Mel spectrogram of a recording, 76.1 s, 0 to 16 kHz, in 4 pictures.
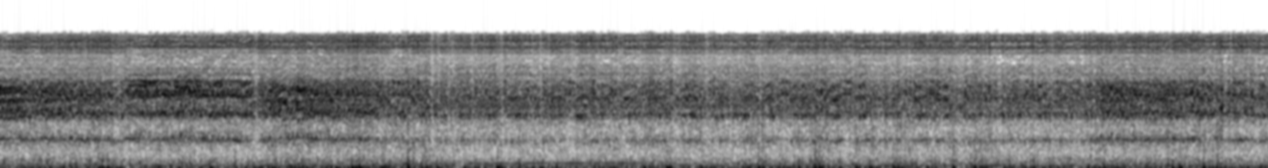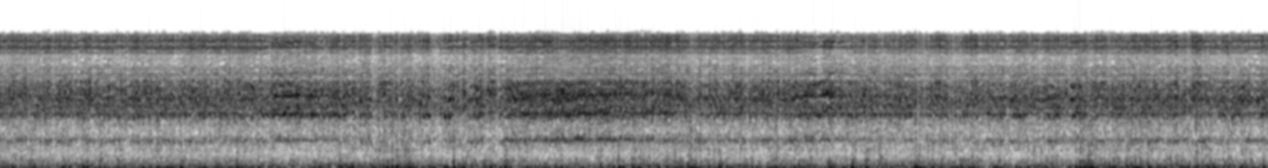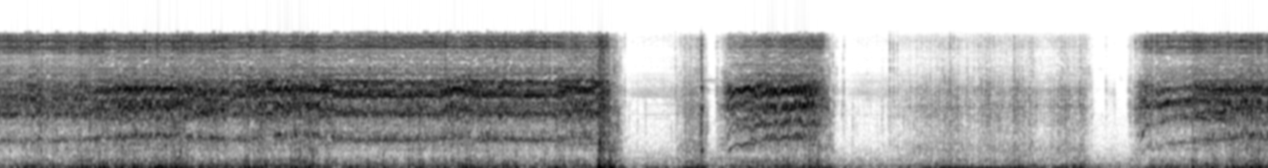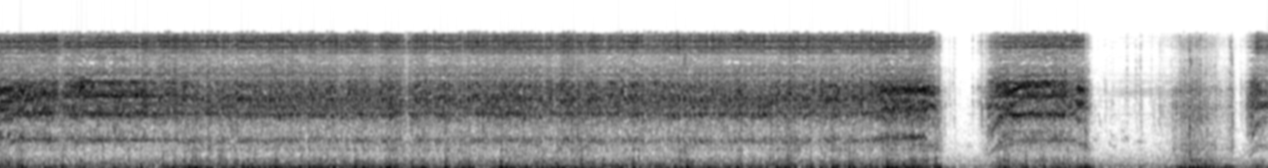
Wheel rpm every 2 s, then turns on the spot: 160, 160, 160, 160, 160, 160, 170, 170, 160, 160, 160, 160, 160, 160, 160, 160, 160, 160, 160, 160, 160, 160, 160, 110, 60, 40, 20, 50, 160, 160, 160, 160, 160, 160, 160, 110, 90, 20.
50-54 72-74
